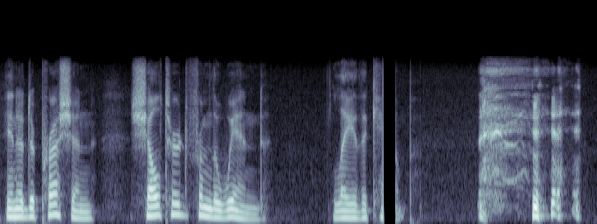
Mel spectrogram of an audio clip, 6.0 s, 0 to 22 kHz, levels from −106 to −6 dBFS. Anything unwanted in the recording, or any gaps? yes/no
yes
